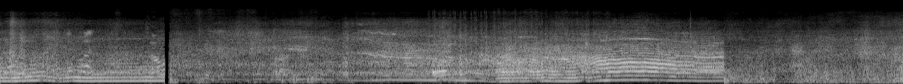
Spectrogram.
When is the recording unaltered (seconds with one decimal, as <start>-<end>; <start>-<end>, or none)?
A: 1.0-1.7; 3.3-4.9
